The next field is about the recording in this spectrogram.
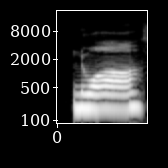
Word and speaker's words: noir: The 1989 neo-noir thriller film. And it's got Al Pacino. – Noir. – Sorry. I'm far yeah. too Australian to pronounce that correctly.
